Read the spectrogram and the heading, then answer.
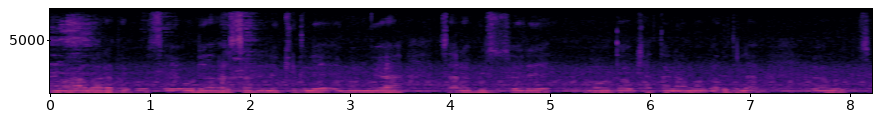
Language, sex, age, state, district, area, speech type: Odia, male, 18-30, Odisha, Jagatsinghpur, rural, spontaneous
